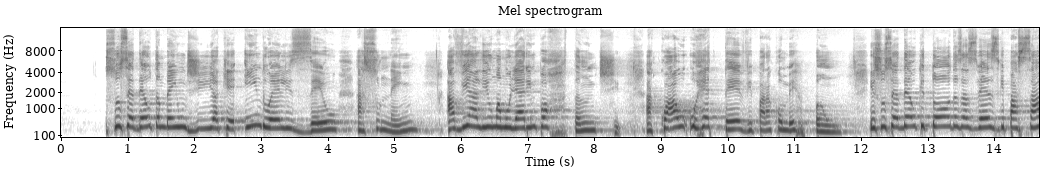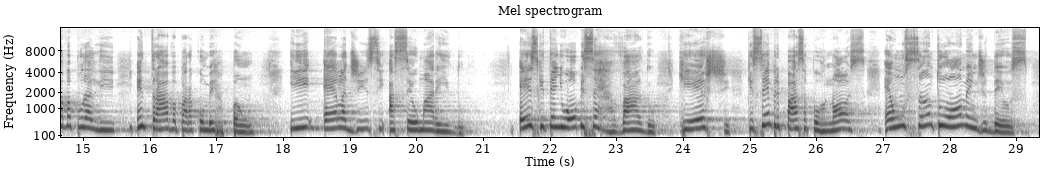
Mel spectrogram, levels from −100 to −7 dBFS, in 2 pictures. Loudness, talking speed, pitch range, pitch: -38 LUFS, 120 wpm, 215-300 Hz, 255 Hz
